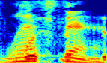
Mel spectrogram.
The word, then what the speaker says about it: Worcester: And it's it's Worcester. – Like Worcestershire sauce.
